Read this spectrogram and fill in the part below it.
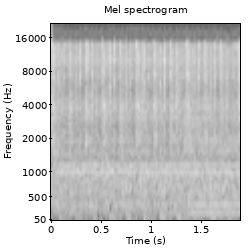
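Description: A sewing machine with a walking foot runs steadily, stitching along the edge of fabric for a large tote bag, a close, even, rapid mechanical rhythm with no talking.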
